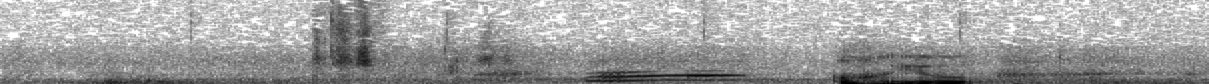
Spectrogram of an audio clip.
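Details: House cat giving its "ohayo" (good morning) call: a single smooth, rising-then-level meow, followed at once by a louder, deeper human voice repeating the greeting, with soft rustling before.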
